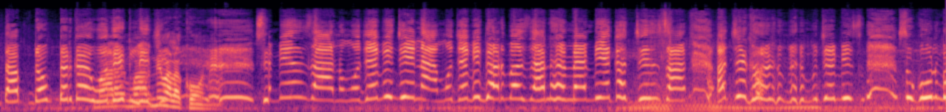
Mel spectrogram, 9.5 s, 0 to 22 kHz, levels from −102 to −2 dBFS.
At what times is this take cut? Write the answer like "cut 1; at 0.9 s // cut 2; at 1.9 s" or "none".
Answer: cut 1; at 2.7 s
